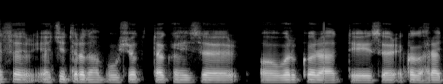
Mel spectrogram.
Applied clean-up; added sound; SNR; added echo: none; none; none; none.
